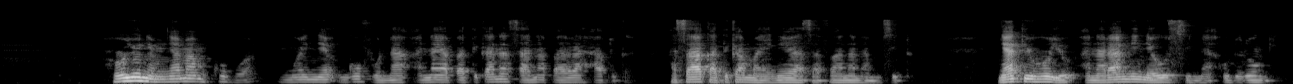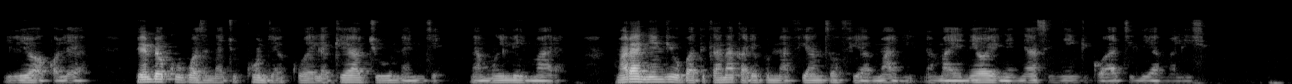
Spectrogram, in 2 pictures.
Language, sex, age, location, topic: Swahili, male, 50+, Nairobi, government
